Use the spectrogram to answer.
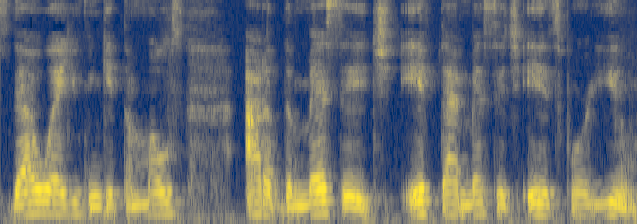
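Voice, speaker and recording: In a very deep, low pitch, a woman speaks with a dark, mellow tone, a moderate pace and fairly even intonation. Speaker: tarot reader. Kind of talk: tarot reading. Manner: casual.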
